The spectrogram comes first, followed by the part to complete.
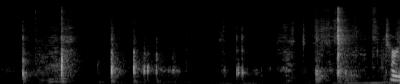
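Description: A plastic bone folder rubbed along fresh creases in thick cardstock to burnish them, with short scrapes, paper rustles and light taps on a plastic scoring board, in scattered bursts.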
